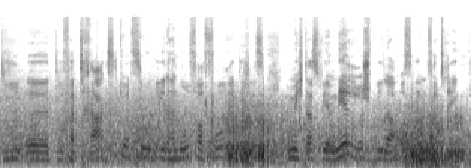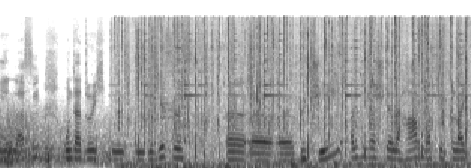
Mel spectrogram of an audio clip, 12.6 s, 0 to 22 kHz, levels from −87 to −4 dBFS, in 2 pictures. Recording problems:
rain or running water; very loud; throughout; 3 dB above the speech

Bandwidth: 15 kHz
